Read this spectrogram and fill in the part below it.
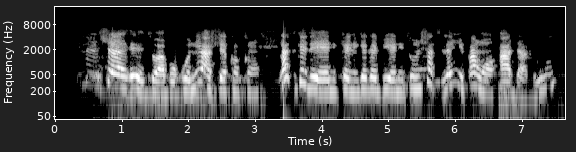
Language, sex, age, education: Yoruba, female, 15-29, tertiary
